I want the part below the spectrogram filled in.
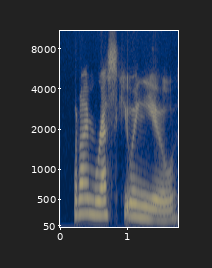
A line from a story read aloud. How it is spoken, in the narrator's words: Snow replies mournfully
